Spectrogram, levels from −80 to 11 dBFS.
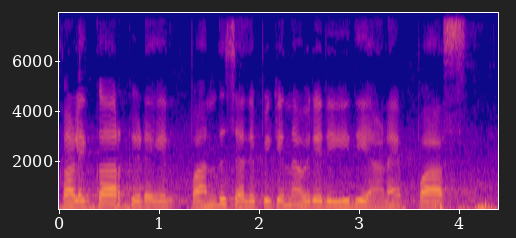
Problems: constant background noise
